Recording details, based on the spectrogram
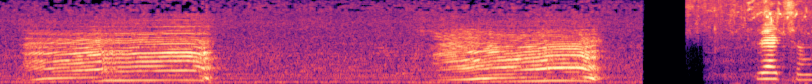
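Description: A cow gives two long, low moos, each about two seconds and rising slightly, separated by a short pause, followed by a brief break and a faint other sound.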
